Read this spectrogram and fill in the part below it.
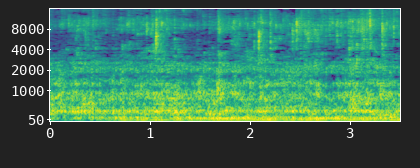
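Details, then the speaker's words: Mueller Energy 8kg automatic washing machine, new, first wash, 40-minute cycle, medium water level, connected to tap line: filling automatically; quiet, steady splashing of water into drum, no valve chatter or pump strain; normal water fill. "a água já está já está ligado à linha torneira é comer automático ela mesma vai ela vai encher a água"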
